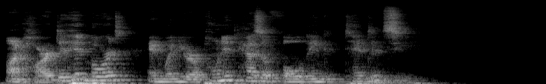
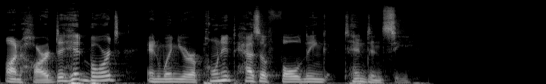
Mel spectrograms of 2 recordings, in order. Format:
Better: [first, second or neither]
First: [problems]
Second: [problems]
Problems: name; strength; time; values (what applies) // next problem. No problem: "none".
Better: second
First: off-mic speech; far // room echo; slight; dies away in 0.4 s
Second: none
